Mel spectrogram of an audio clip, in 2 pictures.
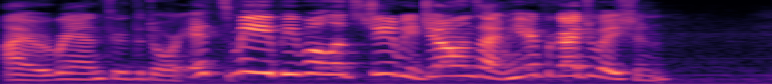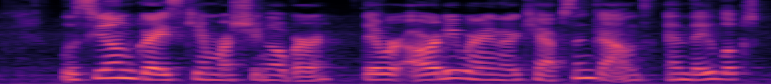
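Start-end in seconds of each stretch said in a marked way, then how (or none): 0.9-3.4 put-on high, loud little-girl announcement; excited little girl. A narrator's reading. Junie announcing herself to the kindergarten class, high and loud. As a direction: burst in shouting your own name.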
